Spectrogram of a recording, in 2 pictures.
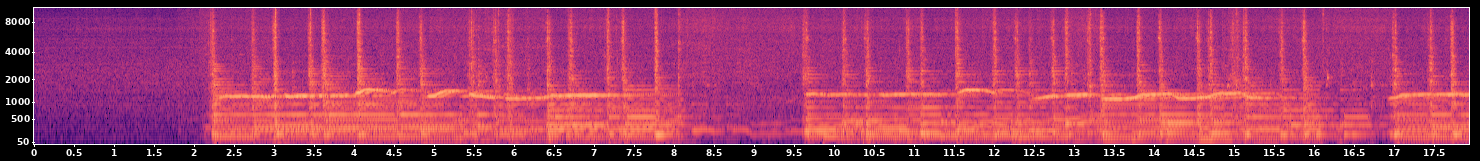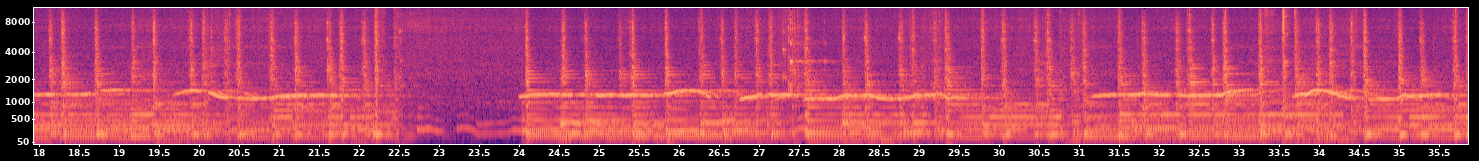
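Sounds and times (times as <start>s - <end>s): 
whistle: 2.1s - 35.8s.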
